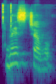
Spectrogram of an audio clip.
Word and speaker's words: vegetable: Vegetable. ভেজিটেবল। তো এটার pronunciation হবে ভেজিটেবল।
